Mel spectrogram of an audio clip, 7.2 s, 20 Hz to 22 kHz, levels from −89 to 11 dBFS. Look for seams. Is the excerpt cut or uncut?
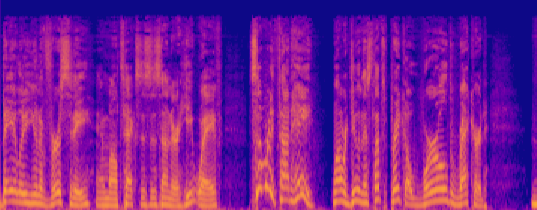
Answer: uncut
